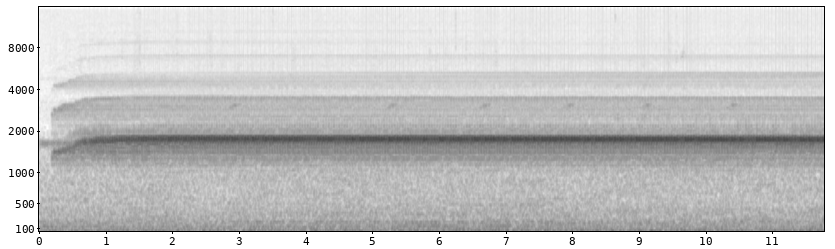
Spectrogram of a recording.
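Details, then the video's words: Frogs calling to one another at night. One continuous, high, steady trill rises slightly at the onset, then holds unbroken at an even pitch for the whole stretch. There is no other clear sound. "Frog Trilling"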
